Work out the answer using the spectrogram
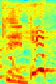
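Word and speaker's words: Khaid: the name of person who pronounce him Kid, when I say K-H-A-I-D. Why not at K-I-D? Can't go K-H-A-I-D. Or even K-H-A-I-D. Okay, I-D. But I interviewed him. Then they funkify name these days. The H and the A is silent.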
